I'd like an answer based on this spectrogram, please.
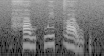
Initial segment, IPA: h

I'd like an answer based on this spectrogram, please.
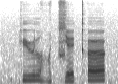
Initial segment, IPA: kʲ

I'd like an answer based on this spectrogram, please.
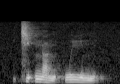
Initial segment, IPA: t͡ɕ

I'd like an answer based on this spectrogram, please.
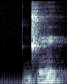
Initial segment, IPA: d͡ʒ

